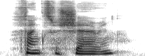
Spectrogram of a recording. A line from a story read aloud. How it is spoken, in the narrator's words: Ron muttered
